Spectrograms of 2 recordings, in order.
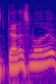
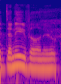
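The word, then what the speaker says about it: Denis Villeneuve: for years I believe I've been pronouncing Den Vu wrong as Dennis Vu yeah now everything I time I see a behind the scenes with uh Brolin or whoever about some Vu project he just refers to him as Deni so I think the this French Canadian fellow goes by Deni villanu this is my my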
